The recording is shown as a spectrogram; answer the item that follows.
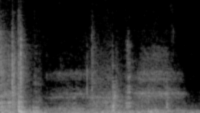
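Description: A drawer being slid open, faint, with a small knock near the start.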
